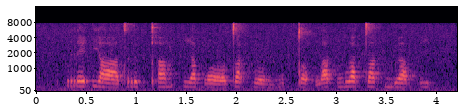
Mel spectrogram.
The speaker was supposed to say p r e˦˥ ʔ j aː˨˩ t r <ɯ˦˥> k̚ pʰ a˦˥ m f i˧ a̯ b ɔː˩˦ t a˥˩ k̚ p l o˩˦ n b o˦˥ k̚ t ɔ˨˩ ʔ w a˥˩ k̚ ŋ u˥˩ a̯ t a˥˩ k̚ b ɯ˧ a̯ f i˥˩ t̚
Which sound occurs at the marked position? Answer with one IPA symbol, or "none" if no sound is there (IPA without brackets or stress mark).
ɯ˦˥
